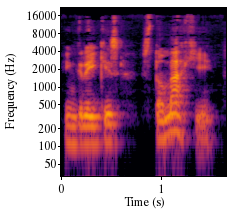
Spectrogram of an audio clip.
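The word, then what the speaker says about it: stomachi (στομάχι): So this X letter, this K sound, is pronounced in two slightly different ways. It's kind of soft when it has an E or an I after it, stomachi.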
